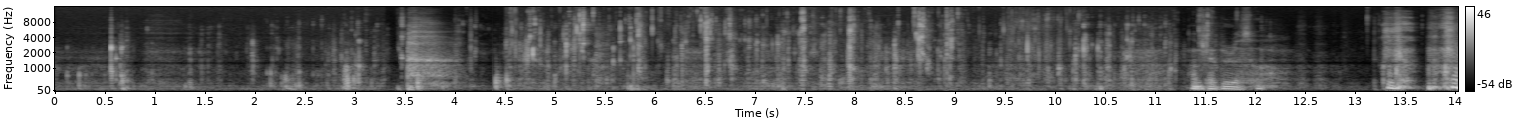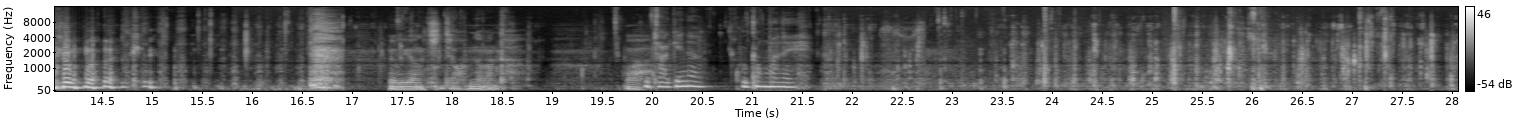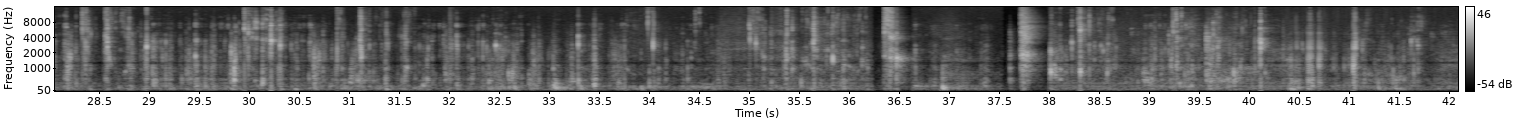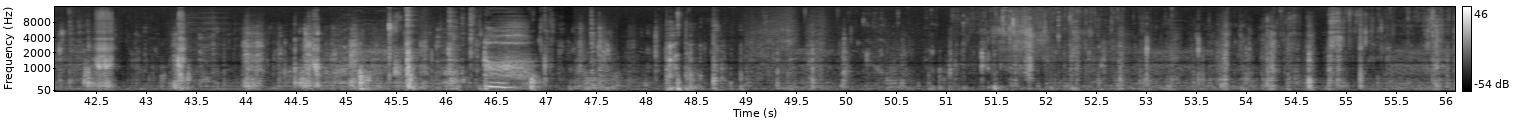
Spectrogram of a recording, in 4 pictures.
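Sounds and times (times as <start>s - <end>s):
crunching and chewing fried chicken: 0.4s - 12.6s, 14.8s - 19.8s, 21.6s - 56.0s
wet smacking mouth noises: 35.4s - 36.9s, 37.6s - 38.5s.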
